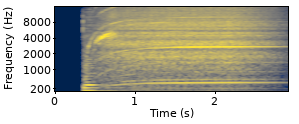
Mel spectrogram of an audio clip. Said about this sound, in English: Some people have a robot that vacuums their house.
